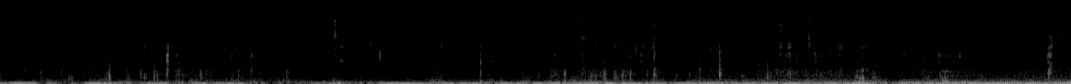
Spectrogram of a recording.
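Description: A person chewing a mouthful of unbreaded blackened chicken tender dipped in sauce, with many small wet mouth clicks, over a low steady rumble.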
